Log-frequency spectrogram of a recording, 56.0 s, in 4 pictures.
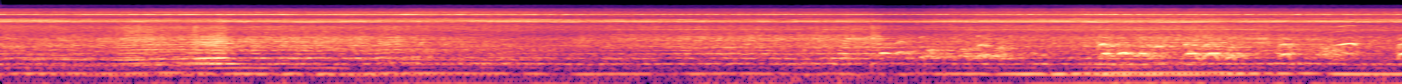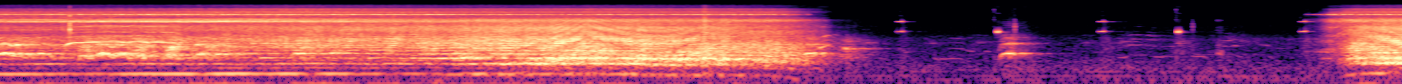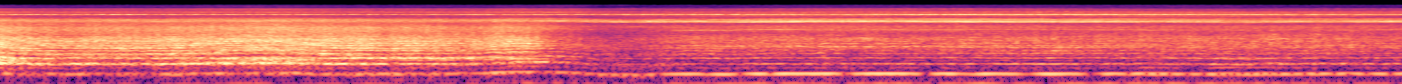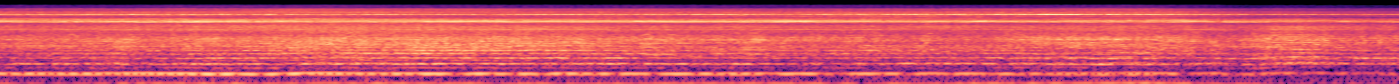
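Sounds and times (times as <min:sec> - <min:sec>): drone propellers whining: 0:00.0 - 0:22.2, 0:27.0 - 0:56.0
short clicks: 0:25.8 - 0:26.3.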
